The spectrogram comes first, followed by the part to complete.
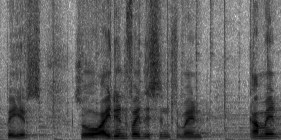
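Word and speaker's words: Payr: Here Payer's, P-A-Y-R spelling, but pronunciation Payer's.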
